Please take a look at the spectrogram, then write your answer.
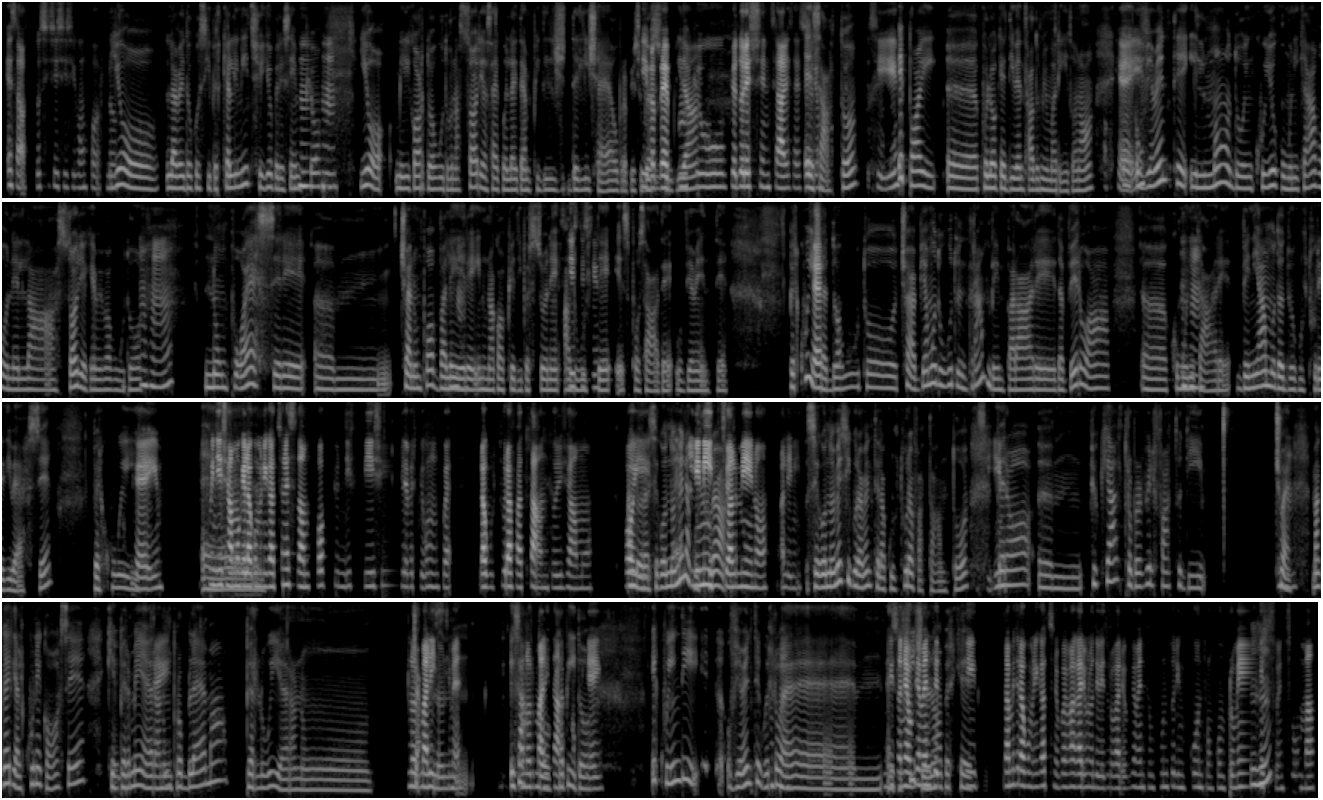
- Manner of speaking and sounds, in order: distorted speech; "proprio" said as "propio"; tapping; other noise; "cioè" said as "ceh"; drawn out: "ehm"; "proprio" said as "propio"; tongue click; "Okay" said as "key"; drawn out: "erano"; "cioè" said as "ceh"; other background noise; drawn out: "ehm"
- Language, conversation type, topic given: Italian, unstructured, Qual è il ruolo della comunicazione in una coppia?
